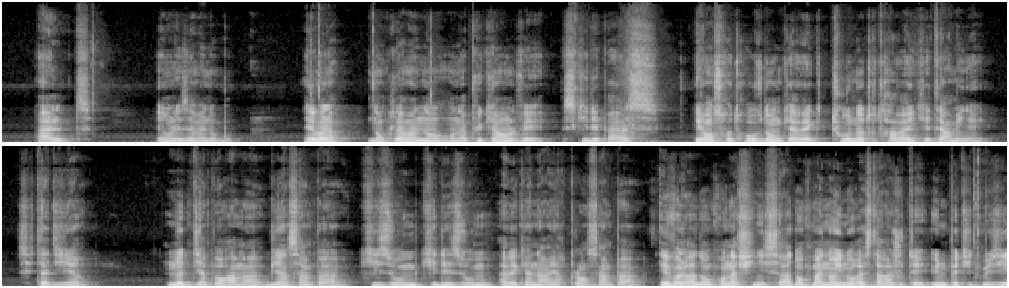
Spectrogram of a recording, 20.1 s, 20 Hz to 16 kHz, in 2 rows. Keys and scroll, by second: 6.7 BackSpace, 6.9 space.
